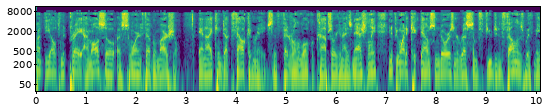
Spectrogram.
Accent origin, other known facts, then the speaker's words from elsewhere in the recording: Detroit, Michigan, United States; I'm from Detroit, and I reek of all things funk, brother.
